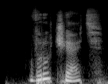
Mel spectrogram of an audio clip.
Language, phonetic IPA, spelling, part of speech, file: Russian, [vrʊˈt͡ɕætʲ], вручать, verb, Ru-вручать.ogg
- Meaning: 1. to hand over, to deliver, to present 2. to entrust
